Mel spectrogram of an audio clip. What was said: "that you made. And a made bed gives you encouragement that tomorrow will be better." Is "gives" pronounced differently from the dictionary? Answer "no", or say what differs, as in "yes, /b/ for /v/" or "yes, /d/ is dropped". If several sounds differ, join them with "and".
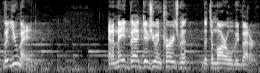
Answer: no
